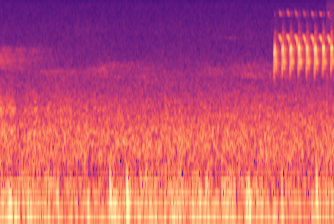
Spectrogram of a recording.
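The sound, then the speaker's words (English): Soft birdsong: a quick run of many high, thin chirps arrives near the end over a faint, quiet background. “bird singing softly”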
